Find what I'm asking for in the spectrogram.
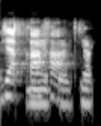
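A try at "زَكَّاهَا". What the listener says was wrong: Zai Bu, bukan Jim. Zak Kaha.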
